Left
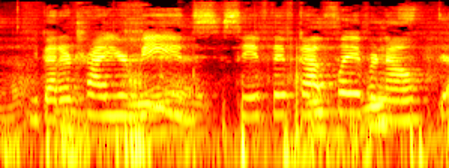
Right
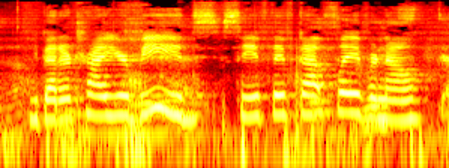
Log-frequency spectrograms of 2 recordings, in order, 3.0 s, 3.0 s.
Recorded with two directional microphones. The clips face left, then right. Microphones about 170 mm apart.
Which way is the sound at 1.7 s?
30° right (ahead or behind).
